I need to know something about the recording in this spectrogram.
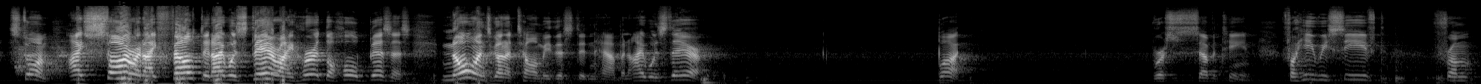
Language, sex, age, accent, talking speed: English, male, 50-69, American, 135 wpm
